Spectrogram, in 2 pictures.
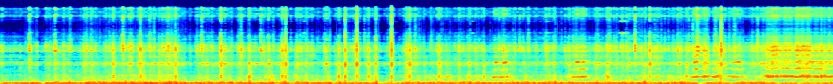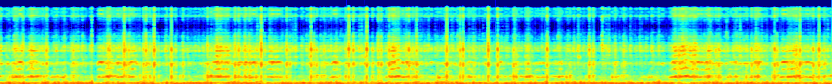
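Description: All-terrain wheelchair rolling down a rough gravel track: a steady low rumble with frequent knocks and rattles of the frame over stones, picked up by a camera riding on it.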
